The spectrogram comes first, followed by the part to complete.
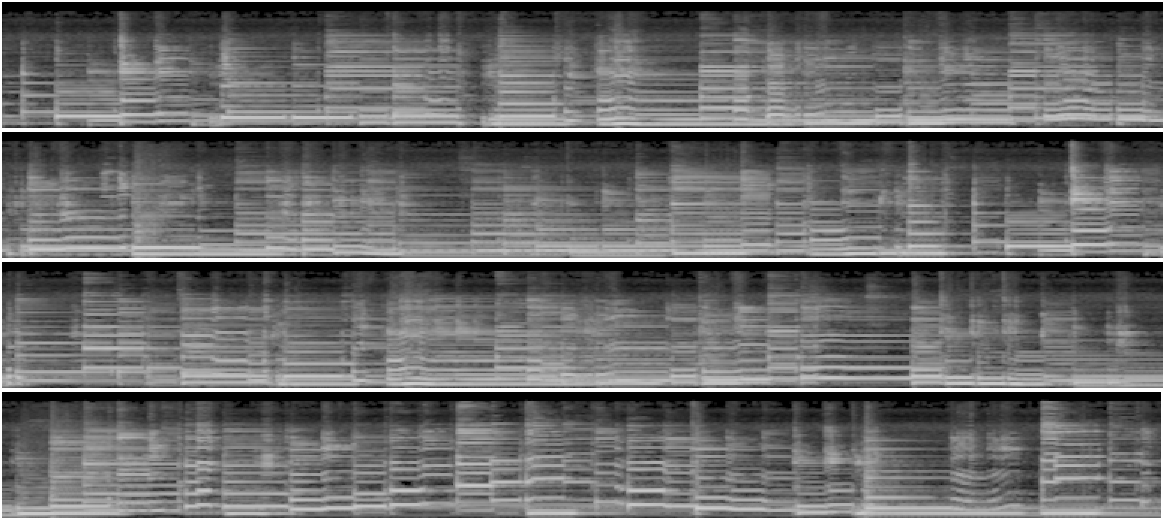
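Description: Clean electric guitar through a Vox amp, fingerpicked in a flowing melodic riff of quick arpeggiated notes that run up and down, played dry before any chorus or delay is added.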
